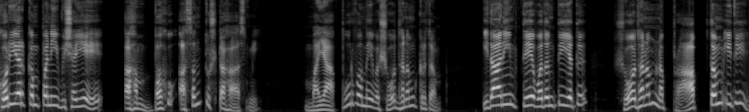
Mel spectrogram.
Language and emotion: Sanskrit, angry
